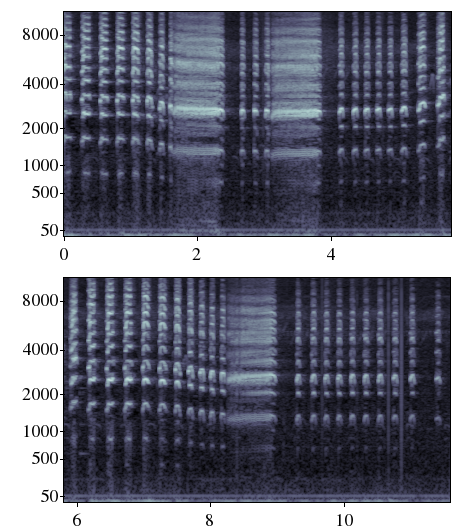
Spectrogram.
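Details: Hamerkop (Scopus umbretta) distinctive call, given first by a single bird and then by several in chorus: rapid, sharp nasal yips about four per second, broken by longer harsh wavering squeals.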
